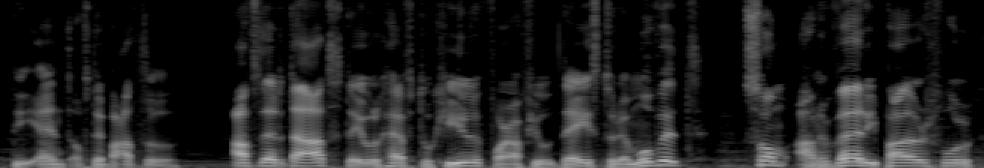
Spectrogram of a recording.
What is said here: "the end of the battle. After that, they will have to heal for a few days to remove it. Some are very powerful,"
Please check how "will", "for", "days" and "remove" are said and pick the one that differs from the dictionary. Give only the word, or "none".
days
